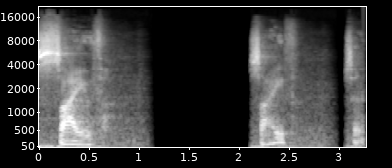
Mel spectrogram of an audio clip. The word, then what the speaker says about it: Scythe: It's pronounced Scythe. Scythe? Is that right? Scythe like wife.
